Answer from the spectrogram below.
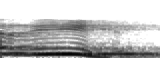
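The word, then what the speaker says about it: read: देखिए रीड और ये रीड, रीड जो है फर्स्ट फॉर्म में, सेकंड फॉर्म में, थर्ड फॉर्म में, तीनों में स्पेलिंग सेम होती है, लेकिन जब सेकंड फॉर्म में पढ़ेंगे तो रेड पढ़ेंगे। क्लियर? और जब थर्ड फॉर्म में पढ़ेंगे तो भी रेड पढ़ेंगे।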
